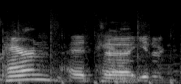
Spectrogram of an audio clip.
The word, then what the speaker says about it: Pearn: name burn Works burn Peron Peron like it's like the fruit you know care where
